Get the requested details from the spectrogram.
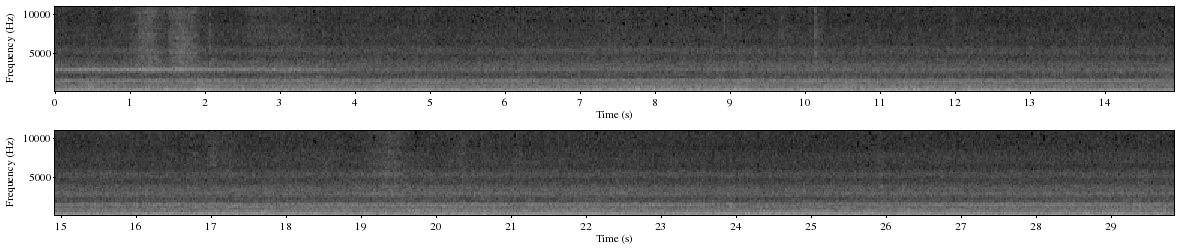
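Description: An electric commuter train rumbles along the track at speed, heard from inside a carriage.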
